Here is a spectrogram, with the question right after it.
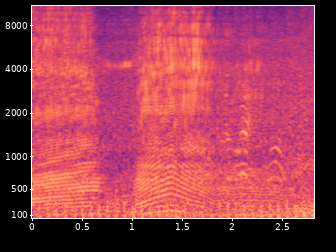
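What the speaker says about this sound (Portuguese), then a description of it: "é muita moto" Many motorcycles rev and roar together at a wheelie stunt event in Jaguaré, a loud, close, overlapping drone of engines with rising and falling throttle pitches.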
